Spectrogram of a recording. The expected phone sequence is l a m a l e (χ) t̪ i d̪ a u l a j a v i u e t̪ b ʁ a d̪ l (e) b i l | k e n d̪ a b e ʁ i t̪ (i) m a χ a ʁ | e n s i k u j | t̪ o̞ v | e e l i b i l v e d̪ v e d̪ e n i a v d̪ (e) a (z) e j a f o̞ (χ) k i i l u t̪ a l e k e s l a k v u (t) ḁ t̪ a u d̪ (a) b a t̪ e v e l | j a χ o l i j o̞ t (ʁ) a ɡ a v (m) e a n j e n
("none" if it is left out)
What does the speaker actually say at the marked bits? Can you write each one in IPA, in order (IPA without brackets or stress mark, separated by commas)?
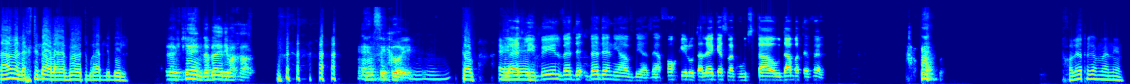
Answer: χ, i, i, i, z, χ, t͡s, a, ʁ, m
